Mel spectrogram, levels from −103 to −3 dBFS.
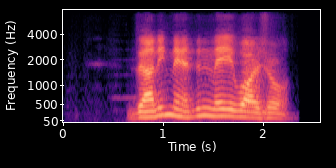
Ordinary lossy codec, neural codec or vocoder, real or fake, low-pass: MP3, 48 kbps; codec, 16 kHz, 0.5 kbps, FunCodec, trained on Chinese and English, 25 frames a second; fake; 7.2 kHz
